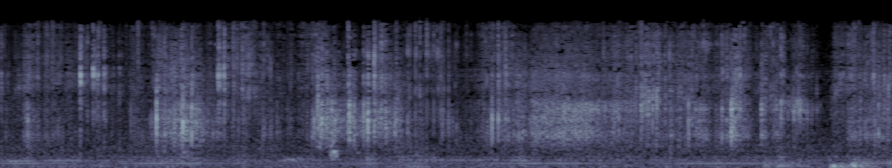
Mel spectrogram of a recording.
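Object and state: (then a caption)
Dry soap flakes being crushed. A heap of pale green dry soap flakes is scooped, squeezed and crumbled by both hands. Dense, bright, crisp crunching and crinkling comes in bursts with short dry snaps, over a faint steady low hum.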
